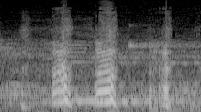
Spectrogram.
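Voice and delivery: short high laugh. Real, not acted. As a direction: laugh it off, a bit sheepish. Joke about playing song on phone.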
